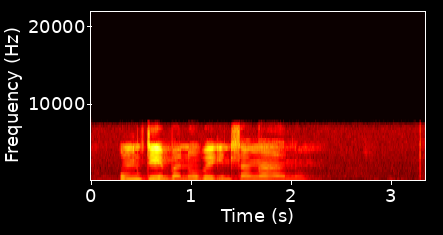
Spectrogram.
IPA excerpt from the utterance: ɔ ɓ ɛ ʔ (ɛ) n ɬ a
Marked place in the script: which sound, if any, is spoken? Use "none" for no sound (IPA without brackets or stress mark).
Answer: i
